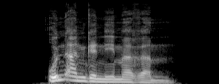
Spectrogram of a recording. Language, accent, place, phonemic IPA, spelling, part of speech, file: German, Germany, Berlin, /ˈʊnʔanɡəˌneːməʁəm/, unangenehmerem, adjective, De-unangenehmerem.ogg
- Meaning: strong dative masculine/neuter singular comparative degree of unangenehm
